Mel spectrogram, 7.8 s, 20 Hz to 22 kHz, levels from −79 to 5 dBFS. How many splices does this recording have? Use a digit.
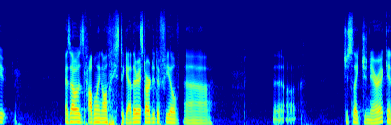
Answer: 3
